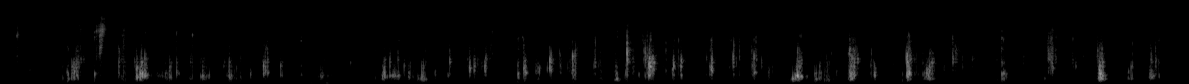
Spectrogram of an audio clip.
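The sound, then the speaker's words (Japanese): Crunching and chewing as someone eats, with many quick, irregular bites and crunches running through the whole clip and no talk, over a faint steady low hum. “味わわせていただくとしましょう。そのまま、ご確認を。いただきます。”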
